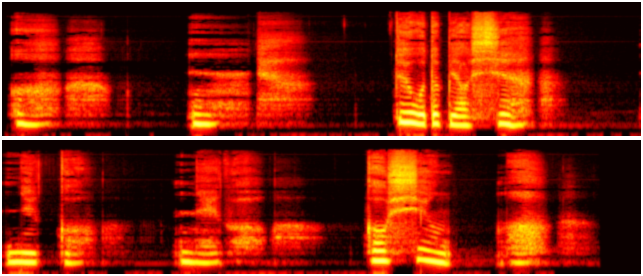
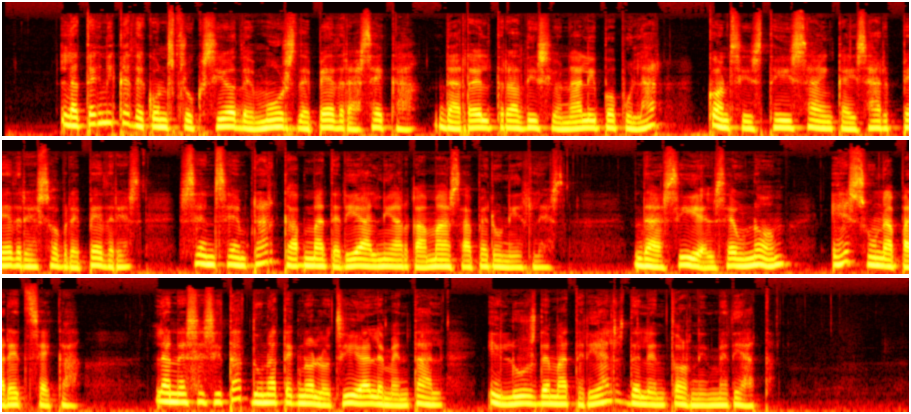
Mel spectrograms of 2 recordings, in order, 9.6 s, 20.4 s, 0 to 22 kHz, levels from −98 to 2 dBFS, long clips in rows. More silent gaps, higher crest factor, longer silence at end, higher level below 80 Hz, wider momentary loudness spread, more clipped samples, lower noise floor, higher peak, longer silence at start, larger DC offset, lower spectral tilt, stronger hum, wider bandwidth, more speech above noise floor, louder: neither; about the same, 20 dB vs 16 dB; second, 0.7 s vs 1.15 s; second, -70 dBFS vs -48 dBFS; first, 21 LU vs 9 LU; neither; first, -71 dBFS vs -57 dBFS; about the same, -2 dBFS vs -4 dBFS; second, 0.05 s vs 0.45 s; neither; second, -1.5 dB/octave vs -6 dB/octave; neither; about the same, 17 kHz vs 17.5 kHz; first, 53 dB vs 38 dB; about the same, -19 LUFS vs -19 LUFS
